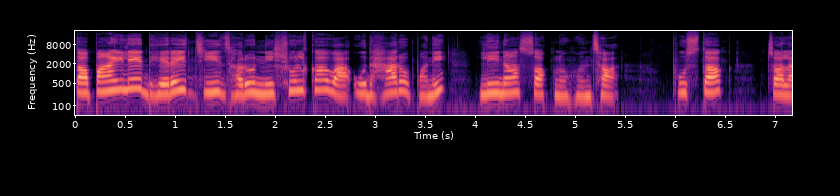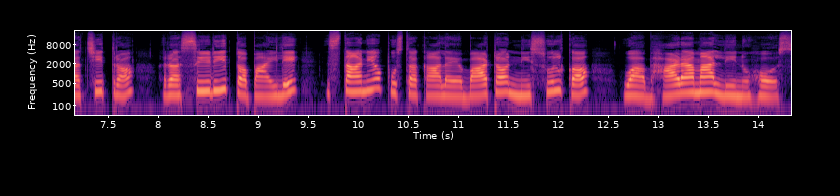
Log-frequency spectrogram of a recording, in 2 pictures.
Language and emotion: Nepali, neutral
